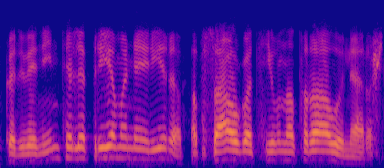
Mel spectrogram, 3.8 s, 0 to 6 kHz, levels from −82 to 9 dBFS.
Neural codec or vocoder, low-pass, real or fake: codec, 24 kHz, 6 kbps, HILCodec; 5.4 kHz; fake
